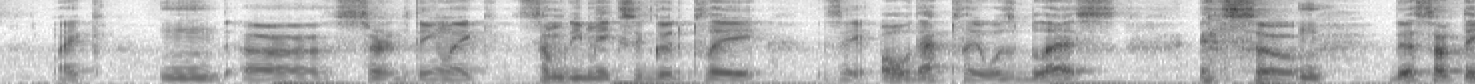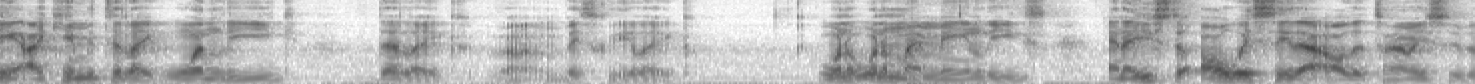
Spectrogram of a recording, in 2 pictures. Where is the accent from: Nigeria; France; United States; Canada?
Canada; I'm from Canada. I don't know if you noticed from my accent, like, I'm not American.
